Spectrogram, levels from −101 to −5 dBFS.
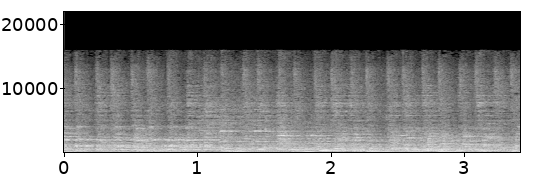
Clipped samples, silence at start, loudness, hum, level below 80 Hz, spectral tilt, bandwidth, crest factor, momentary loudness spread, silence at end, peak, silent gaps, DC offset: under 0.1%; 0 s; -17 LUFS; none; -34 dBFS; -4.5 dB/octave; 16.5 kHz; 14 dB; 2 LU; 0 s; -4 dBFS; none; under 0.1%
